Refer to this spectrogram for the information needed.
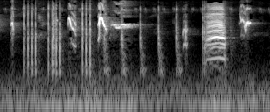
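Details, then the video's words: Short burst from a male and female Javan myna duet: quick clicks and ticks, a piercing whistled note, then a harsh buzzy squawk near the end. "Duet Jalak Kebo Fenomenal Jalak Kebo Jantan Dan Betina"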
